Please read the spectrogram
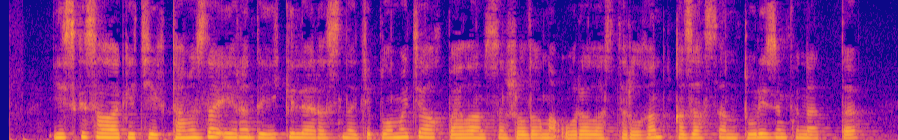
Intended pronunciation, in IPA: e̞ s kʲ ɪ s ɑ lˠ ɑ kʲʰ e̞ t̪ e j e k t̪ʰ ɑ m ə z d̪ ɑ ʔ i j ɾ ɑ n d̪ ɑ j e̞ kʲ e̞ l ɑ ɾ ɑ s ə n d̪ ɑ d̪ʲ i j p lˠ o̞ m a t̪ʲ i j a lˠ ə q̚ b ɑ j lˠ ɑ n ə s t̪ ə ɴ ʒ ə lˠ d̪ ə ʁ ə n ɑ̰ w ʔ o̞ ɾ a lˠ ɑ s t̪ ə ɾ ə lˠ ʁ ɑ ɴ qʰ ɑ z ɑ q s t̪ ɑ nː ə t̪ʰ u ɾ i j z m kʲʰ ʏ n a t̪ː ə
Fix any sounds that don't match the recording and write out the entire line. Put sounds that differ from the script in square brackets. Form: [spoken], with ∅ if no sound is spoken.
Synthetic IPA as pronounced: e̞ s kʲ ɪ s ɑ lˠ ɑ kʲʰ e̞ t̪ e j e k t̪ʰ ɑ m ə z d̪ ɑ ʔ i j ɾ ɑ n d̪ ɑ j e̞ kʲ e̞ l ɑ ɾ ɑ s ə n d̪ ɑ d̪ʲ i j p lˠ o̞ m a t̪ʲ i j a lˠ ə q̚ b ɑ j lˠ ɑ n ə s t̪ ə ɴ ʒ ə lˠ d̪ ə ʁ ə n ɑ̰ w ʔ o̞ ɾ [ɑ] lˠ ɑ s t̪ ə ɾ ə lˠ ʁ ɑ ɴ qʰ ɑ z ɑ q s t̪ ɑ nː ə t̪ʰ u ɾ i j z m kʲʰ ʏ n [ɑ] t̪ː ə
